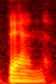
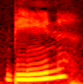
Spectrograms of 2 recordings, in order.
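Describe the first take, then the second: First: It is said like ben, American style. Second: It is said like bean, England style.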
